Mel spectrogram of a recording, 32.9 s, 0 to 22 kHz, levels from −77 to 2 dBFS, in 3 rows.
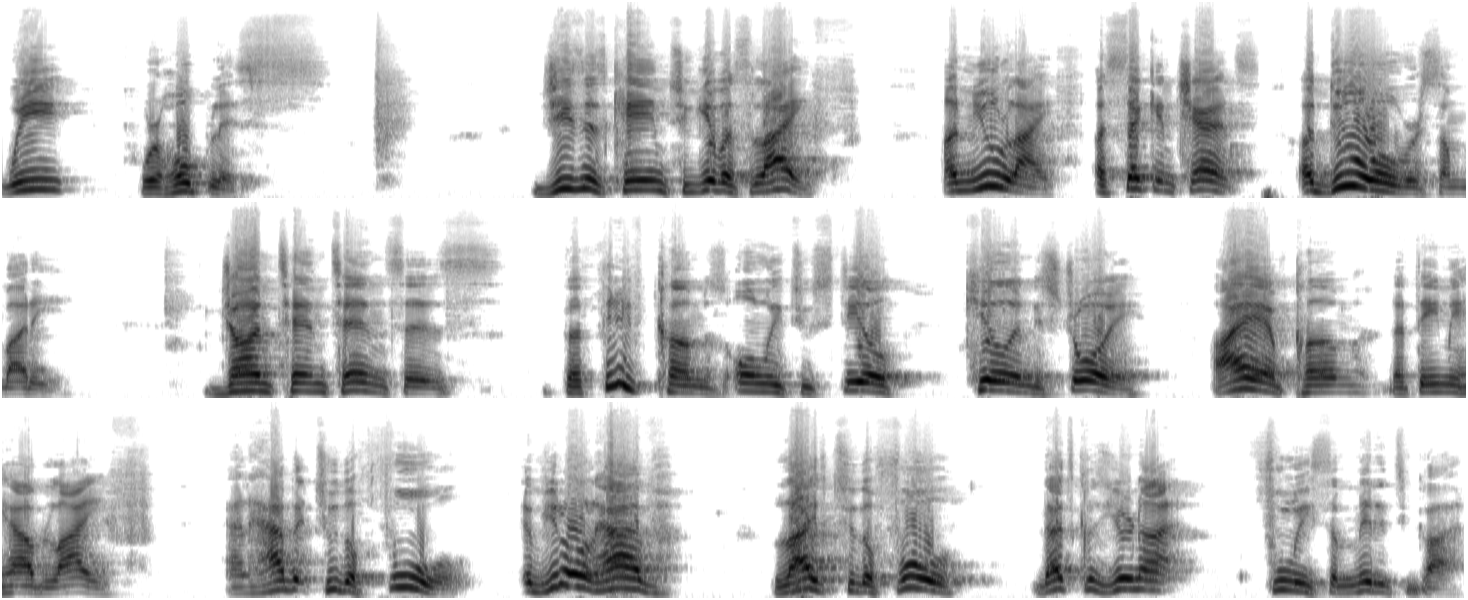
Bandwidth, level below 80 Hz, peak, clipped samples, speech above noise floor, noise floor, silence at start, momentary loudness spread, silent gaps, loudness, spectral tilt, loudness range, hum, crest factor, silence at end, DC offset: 16 kHz; -54 dBFS; 0 dBFS; 0.6%; 62 dB; -72 dBFS; 0 s; 15 LU; none; -10 LUFS; -5.5 dB/octave; 5 LU; none; 12 dB; 0.05 s; under 0.1%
